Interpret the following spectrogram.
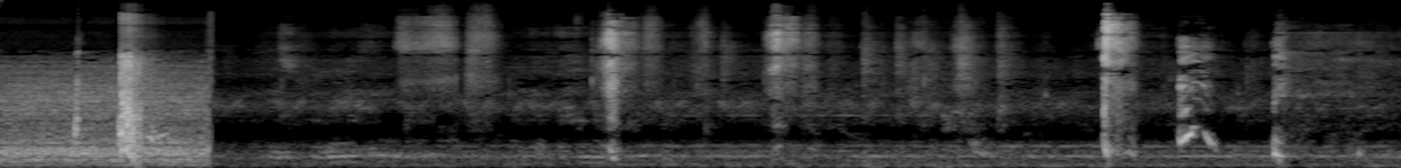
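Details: Young girl in a rapid sneezing fit: a forceful sneeze, followed by small sniffs and clicks against quiet room noise.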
